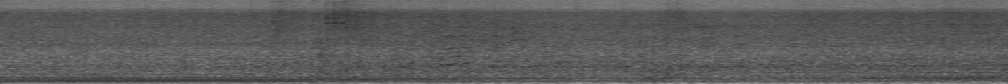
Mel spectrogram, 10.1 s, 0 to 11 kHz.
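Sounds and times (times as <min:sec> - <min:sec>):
bus engine and road noise: 0:00.0 - 0:10.0.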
